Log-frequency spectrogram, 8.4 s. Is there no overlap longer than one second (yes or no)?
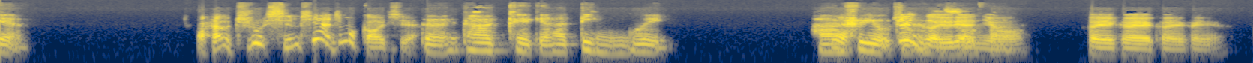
no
